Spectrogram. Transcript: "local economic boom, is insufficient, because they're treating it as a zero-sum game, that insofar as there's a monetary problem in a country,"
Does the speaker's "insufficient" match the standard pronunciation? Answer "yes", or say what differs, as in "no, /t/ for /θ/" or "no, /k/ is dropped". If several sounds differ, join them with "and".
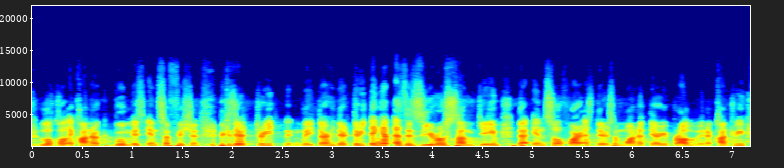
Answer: yes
